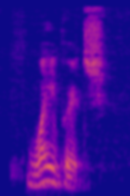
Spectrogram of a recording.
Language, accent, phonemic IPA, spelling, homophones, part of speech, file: English, Southern England, /ˈweɪbɹɪd͡ʒ/, weighbridge, Weybridge, noun, LL-Q1860 (eng)-weighbridge.wav
- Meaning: a platform, flush with the roadway, having a mechanism for weighing vehicles, wagons, livestock, etc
